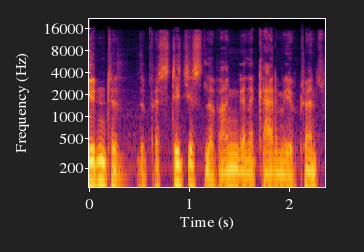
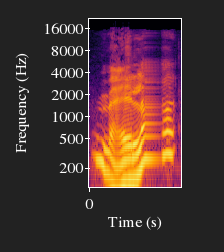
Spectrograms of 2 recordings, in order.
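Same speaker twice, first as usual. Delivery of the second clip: put-on very high, loud elderly query; distant old professor; 6 dB louder than usual. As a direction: echo the name in a high old man's voice. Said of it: "the Magister says distantly".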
